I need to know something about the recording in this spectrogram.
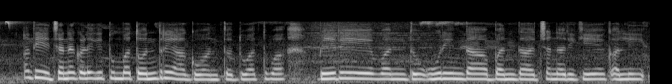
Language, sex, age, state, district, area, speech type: Kannada, female, 18-30, Karnataka, Uttara Kannada, rural, spontaneous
